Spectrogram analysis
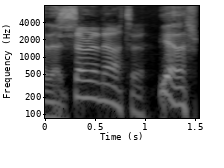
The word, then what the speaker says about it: Serenata: here because you got a new album out senorita again sen sen sen rata I love it I love it well how do you say it then Serenata yeah that's right that's what I said it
